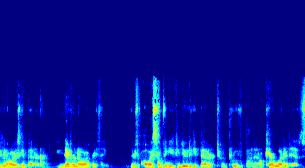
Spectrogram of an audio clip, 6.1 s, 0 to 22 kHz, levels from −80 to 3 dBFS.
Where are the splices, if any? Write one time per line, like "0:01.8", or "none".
0:02.4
